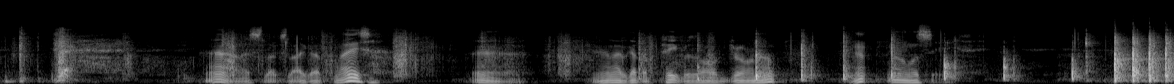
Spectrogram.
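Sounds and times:
speech: 2.1 - 4.0, 4.7 - 5.3, 5.9 - 9.5
knocking on a door: 11.1 - 11.7.

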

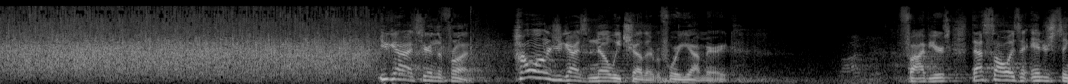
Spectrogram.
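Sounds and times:
audience clapping: 0.0 - 5.1
speech: 3.8 - 7.5, 9.1 - 10.6.

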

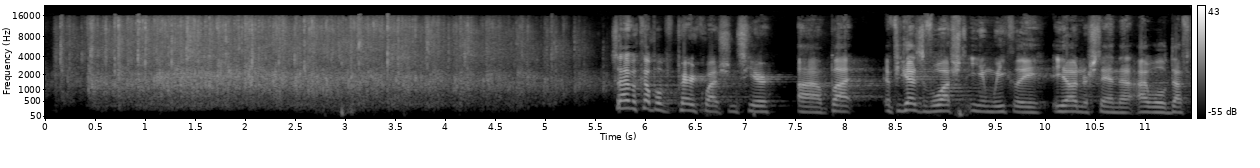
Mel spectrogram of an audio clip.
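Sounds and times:
audience applause: 0.0 - 5.7
speech: 5.7 - 11.4.

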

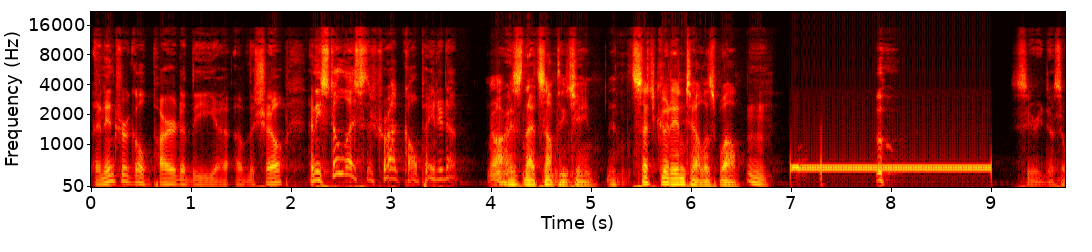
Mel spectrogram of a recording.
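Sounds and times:
speech: 0.0 - 6.9, 7.8 - 8.1, 9.2 - 9.7
phone dial tone: 7.0 - 9.0.

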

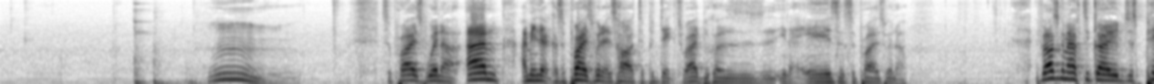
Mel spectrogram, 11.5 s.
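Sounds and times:
glass clinking while drinking water: 1.3 - 1.8
person sighing ahh: 2.0 - 3.8
speech: 2.1 - 2.8, 3.6 - 9.3, 10.2 - 11.5.

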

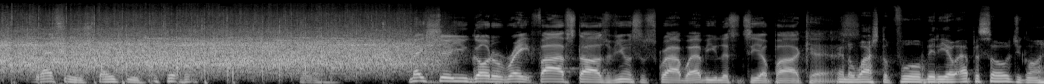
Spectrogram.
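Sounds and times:
applause: 0.0 - 4.6
speech: 0.4 - 2.4, 3.0 - 3.5, 4.1 - 10.4.

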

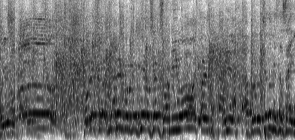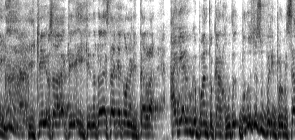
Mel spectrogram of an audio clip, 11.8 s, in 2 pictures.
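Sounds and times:
people whooping and cheering: 0.0 - 2.1
crowd clapping: 0.0 - 6.1
speech: 3.4 - 11.7
laughter: 3.8 - 6.8.

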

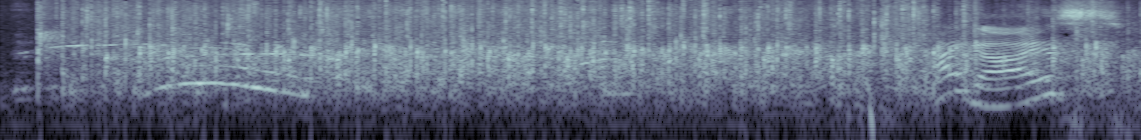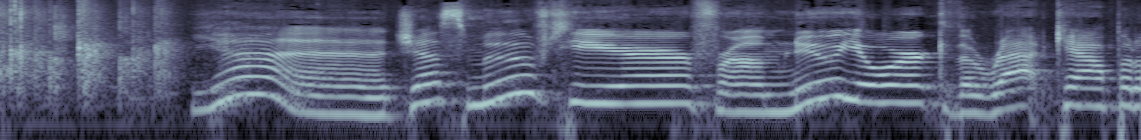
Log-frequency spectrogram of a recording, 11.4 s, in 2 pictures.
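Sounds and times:
whoops and cheers: 0.0 - 2.0
crowd applause: 0.0 - 6.6
speech: 5.0 - 5.4, 6.6 - 11.3.

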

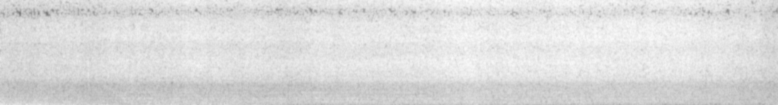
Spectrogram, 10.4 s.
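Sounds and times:
ocean surging against sea wall rocks: 0.0 - 10.3.

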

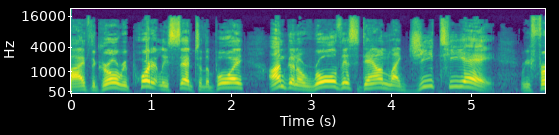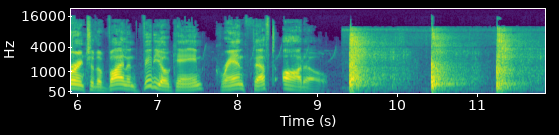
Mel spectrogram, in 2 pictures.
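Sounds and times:
speech: 0.0 - 9.2
shotgun blasts fired through a car's rear window: 9.4 - 11.8.

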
